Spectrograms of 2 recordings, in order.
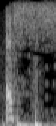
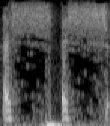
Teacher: صفة أيضا من هذا الانتشار الاتساع في المخرج، أو هو انتشار صوت الشيني في مخرجه حتى يصطدم بالصفحة الداخلية للأسنان العليا والسفلى. أش هكذا أش أش، ده التفشي.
